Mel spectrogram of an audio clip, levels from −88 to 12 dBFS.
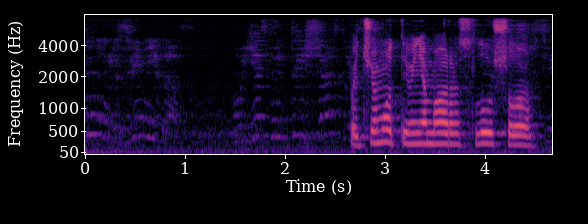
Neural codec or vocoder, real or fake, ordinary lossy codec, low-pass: vocoder, 44.1 kHz, 128 mel bands, Pupu-Vocoder; fake; none; 7.2 kHz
